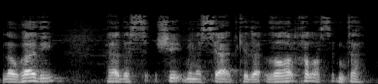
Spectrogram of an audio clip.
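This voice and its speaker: Guy teaching religion live, super fast, really gravelly and raspy, blesses viewers by name between questions. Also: medium pitch, steady tone, warm tone. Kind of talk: live Q&A lesson, answering viewer comments.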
